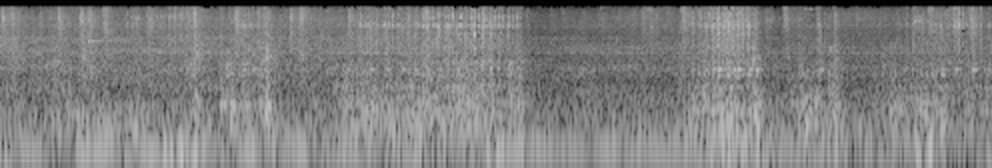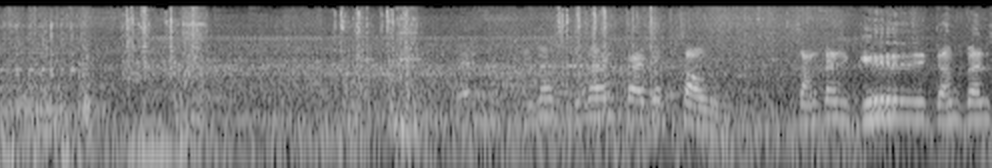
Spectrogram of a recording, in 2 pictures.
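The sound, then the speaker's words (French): A sewing machine in a clothing workshop stitches Velcro strips onto trousers for a spring-summer collection. It gives a steady, busy mechanical clatter and rattle, and people talk over it. “Mademoiselle derrière qui est en train de mettre les scratchs d'un pantalon.”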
